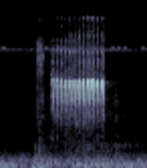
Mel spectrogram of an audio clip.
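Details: One buzzy, chattering rattle of a female bar-winged prinia used to provoke males, a quick burst of about a dozen pulses lasting half a second, a faint high insect hum underneath.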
